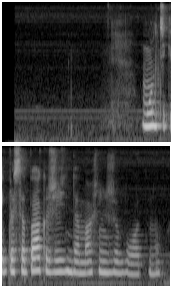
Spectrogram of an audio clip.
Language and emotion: Russian, neutral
